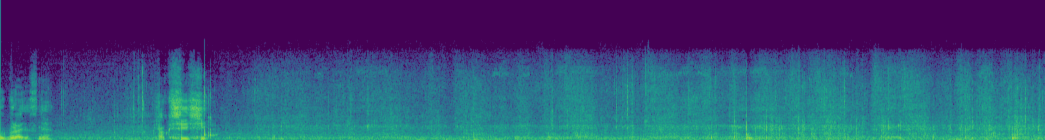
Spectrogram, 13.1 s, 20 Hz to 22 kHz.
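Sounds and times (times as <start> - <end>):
fingers stirring gritty bait mix: 3.5 - 13.0.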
